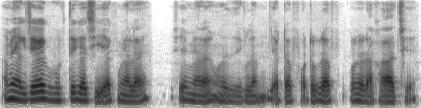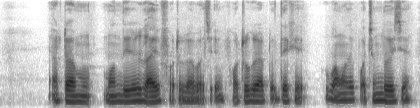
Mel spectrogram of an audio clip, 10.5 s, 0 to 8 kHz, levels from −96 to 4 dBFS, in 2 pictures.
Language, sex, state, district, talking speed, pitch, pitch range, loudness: Bengali, male, West Bengal, North 24 Parganas, 160 wpm, 125 Hz, 120-150 Hz, -19 LUFS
